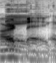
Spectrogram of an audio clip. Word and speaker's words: Ardbeg: A-R-T-B-E-I-G. Did I spell that right? – A-R-D. – Oh, D. Ardbeg. – Ardbeg. Okay. Yeah, like a pirate.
